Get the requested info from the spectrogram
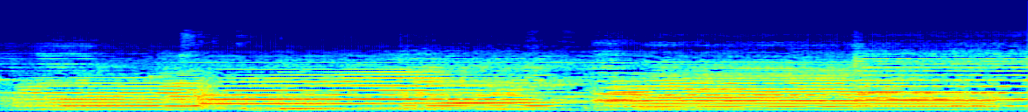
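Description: Trombone playing long held low notes, with other held tones sounding together with it. The notes change about two seconds in, break off briefly just before six seconds, then new held notes start.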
